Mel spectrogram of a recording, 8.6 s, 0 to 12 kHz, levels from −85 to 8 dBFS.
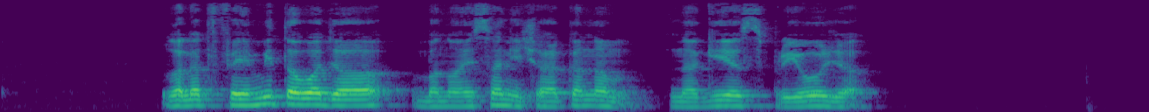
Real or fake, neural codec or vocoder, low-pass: real; none; 10.8 kHz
